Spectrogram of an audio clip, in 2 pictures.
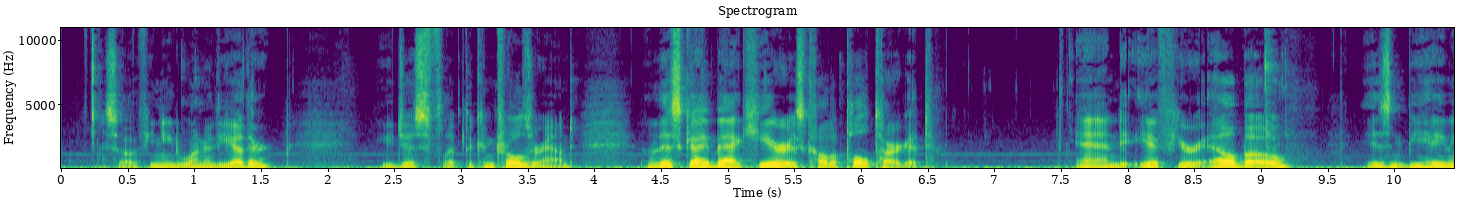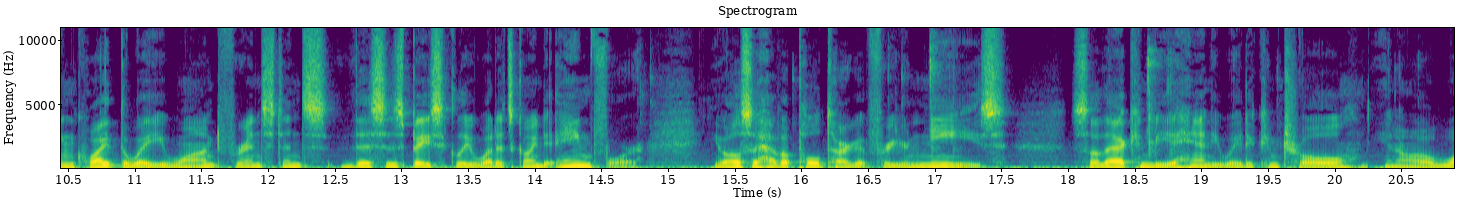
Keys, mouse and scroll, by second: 0.9 click, 2.8-3.8 middle drag, 4.7 click, 5.4 scroll down 2, 5.8-8.7 middle drag, 9.1 g, 15.2-15.7 scroll down 2, 15.7-16.0 middle drag, 16.7 click, 17.0 g, 19.3-19.6 middle drag, 20.1-20.9 scroll up 3, 20.7-20.9 middle drag.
